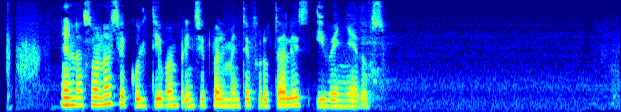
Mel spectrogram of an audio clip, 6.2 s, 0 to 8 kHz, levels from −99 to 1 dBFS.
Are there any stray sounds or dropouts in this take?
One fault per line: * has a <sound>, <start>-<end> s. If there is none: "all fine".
all fine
